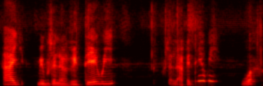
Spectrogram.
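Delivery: high, loud panicked voice calling for help; shrill put-on squeal of a character in trouble; cry for help. Trapped character begging the monsters to stop, high and loud.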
